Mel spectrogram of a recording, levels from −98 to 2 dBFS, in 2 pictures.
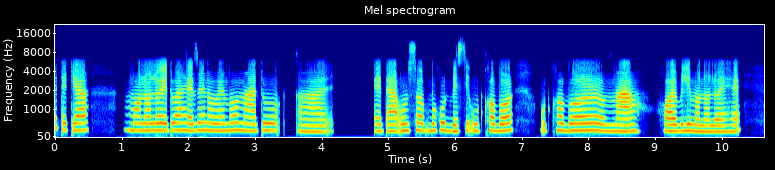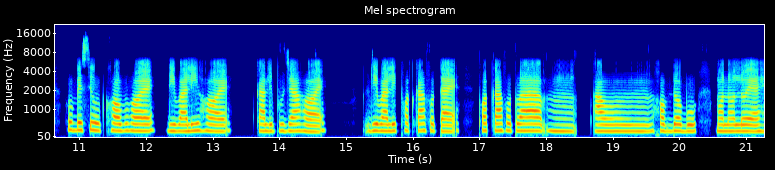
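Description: Bluetooth SBC compression, likely the cause of the damage, runs through the whole speech clip. The treble flickers in and out as the top sub-bands lose their bits from moment to moment, though content still reaches about 20.9 kHz when it appears. A gritty, grainy noise and aliasing cling to the speech because the remaining bands are coarsely quantised with no hearing model. The heavy damage points to a starved bit pool, consistent with roughly 64 kbps.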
